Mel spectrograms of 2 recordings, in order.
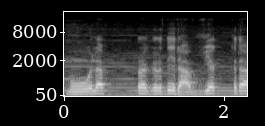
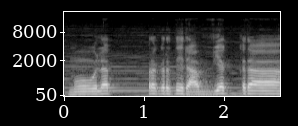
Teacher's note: വിസർഗം കഴിഞ്ഞിട്ട് ആ വരുമ്പോൾ അവിടെ സംസ്കൃത സന്ധി നിയമം അനുസരിച്ചിട്ട് ര ആണ് വരിക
